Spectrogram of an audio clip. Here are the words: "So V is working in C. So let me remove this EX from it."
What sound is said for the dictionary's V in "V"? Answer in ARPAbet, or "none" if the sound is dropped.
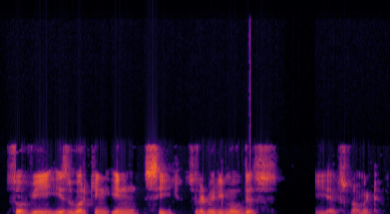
V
